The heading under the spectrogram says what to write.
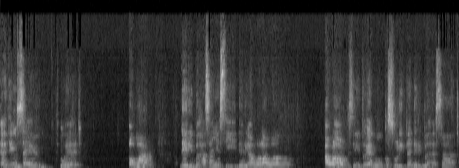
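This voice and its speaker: In a room with audible echo, a woman speaks at a moderate pace with a high pitch and fairly even intonation. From Timor-Leste. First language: not Indonesian (speaking Indonesian). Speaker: international student. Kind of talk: podcast interview. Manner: hesitant, many fillers.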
